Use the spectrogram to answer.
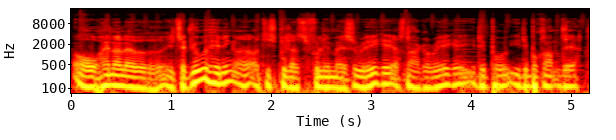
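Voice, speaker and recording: A man speaks at a very fast pace with a medium pitch and ordinary pitch variation. Music plays in the background. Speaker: podcast co-host. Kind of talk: casual chat.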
